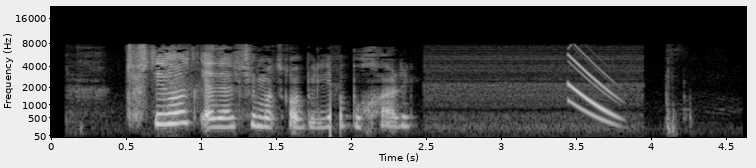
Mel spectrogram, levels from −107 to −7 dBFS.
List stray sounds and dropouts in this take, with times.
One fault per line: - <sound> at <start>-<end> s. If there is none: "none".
- dropout at 1.9-1.9 s
- chirp at 3.4-3.8 s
